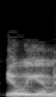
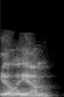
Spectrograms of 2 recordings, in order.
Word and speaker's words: ilium: So ilium and ilium, spelt this, are pronounced the same way, spelled differently.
